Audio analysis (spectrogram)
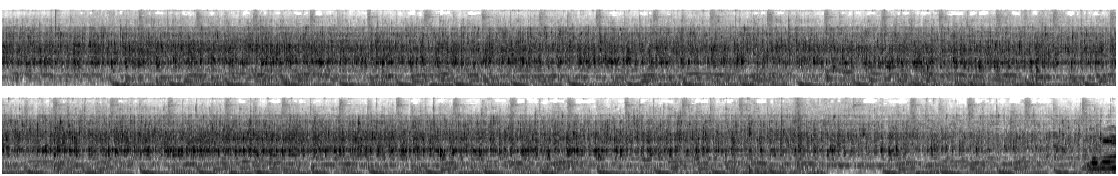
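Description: Cordon bleu deep-frying in hot oil, a continuous loud crackling sizzle with dense popping bubbles throughout.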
